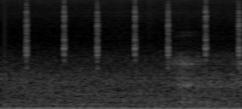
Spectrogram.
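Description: Cabin noise inside a moving car, a quiet, steady low road rumble with six evenly spaced light ticks running through it.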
